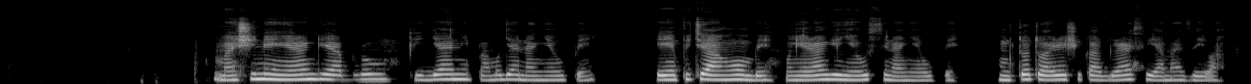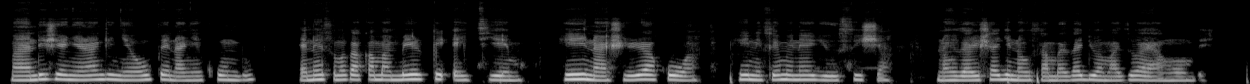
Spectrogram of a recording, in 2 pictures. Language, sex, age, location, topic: Swahili, female, 18-24, Dar es Salaam, finance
